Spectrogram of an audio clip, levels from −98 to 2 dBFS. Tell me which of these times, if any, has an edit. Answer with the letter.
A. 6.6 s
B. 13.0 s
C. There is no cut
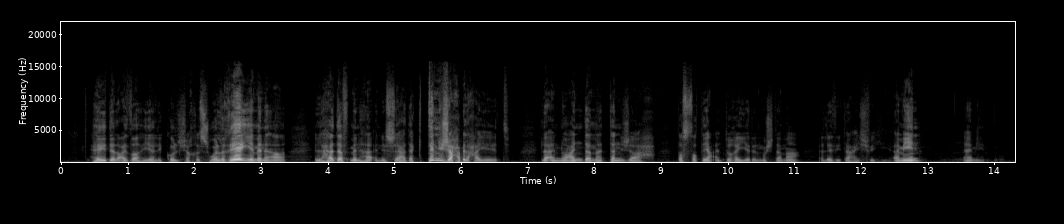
C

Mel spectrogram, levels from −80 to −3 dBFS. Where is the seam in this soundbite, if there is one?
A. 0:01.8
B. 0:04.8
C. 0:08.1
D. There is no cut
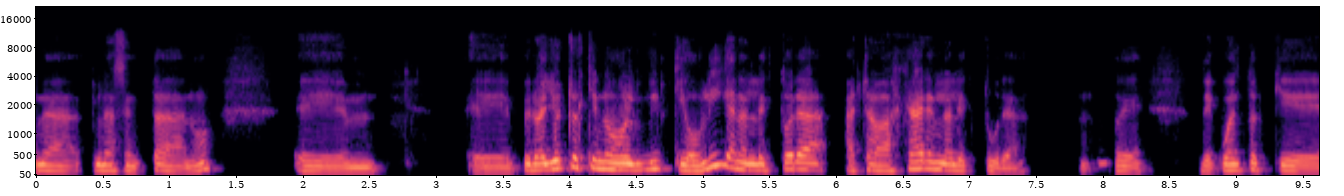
C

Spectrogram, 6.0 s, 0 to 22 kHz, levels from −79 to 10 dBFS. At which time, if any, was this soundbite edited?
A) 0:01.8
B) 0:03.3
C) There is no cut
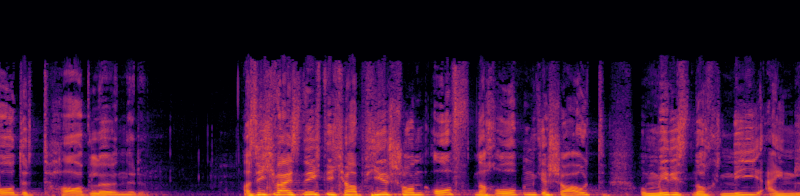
A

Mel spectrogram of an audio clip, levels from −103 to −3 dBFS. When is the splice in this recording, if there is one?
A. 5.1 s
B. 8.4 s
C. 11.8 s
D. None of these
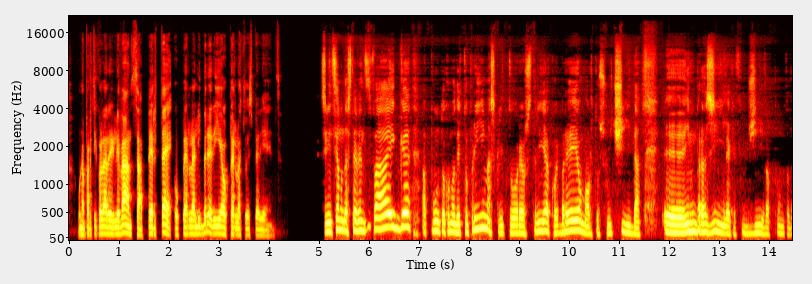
A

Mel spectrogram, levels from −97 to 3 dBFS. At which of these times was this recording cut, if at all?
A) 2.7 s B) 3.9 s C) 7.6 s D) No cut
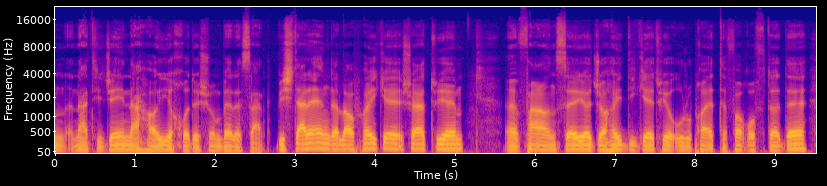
A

